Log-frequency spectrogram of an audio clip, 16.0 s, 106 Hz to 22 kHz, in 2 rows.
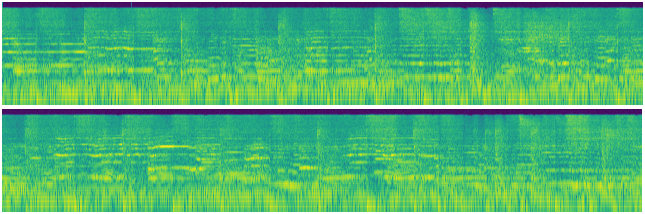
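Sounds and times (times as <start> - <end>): drum kit beat: 0.0 - 16.0
electric guitar: 0.0 - 16.0
harmonica lead: 0.0 - 16.0
keyboard: 0.0 - 16.0.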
